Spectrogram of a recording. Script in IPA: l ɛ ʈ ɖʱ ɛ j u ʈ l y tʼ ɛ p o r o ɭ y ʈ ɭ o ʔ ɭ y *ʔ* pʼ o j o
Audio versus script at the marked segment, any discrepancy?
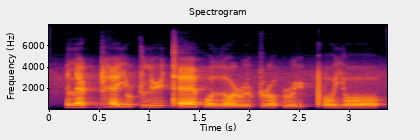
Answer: no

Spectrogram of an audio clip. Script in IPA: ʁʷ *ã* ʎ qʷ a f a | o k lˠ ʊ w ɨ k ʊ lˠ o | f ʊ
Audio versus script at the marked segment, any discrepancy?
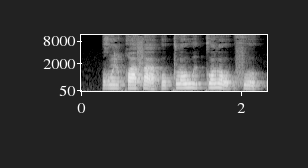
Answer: no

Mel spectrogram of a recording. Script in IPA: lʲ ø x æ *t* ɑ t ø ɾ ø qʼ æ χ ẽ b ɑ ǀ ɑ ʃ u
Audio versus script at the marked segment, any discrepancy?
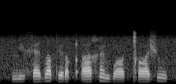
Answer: yes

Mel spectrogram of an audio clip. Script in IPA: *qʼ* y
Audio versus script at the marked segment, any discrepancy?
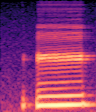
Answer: yes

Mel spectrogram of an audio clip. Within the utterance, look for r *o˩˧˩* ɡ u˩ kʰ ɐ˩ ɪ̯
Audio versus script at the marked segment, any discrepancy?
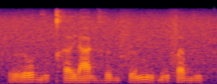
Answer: no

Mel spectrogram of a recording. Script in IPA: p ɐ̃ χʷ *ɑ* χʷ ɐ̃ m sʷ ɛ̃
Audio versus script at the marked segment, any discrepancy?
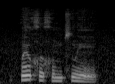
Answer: yes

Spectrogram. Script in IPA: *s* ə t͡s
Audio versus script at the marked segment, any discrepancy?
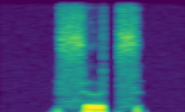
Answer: no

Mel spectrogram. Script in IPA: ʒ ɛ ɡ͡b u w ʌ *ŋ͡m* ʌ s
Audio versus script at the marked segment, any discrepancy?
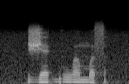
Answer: yes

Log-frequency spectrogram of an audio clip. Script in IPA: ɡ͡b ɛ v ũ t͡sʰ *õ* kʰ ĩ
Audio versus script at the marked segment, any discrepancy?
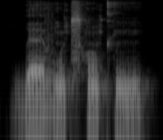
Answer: no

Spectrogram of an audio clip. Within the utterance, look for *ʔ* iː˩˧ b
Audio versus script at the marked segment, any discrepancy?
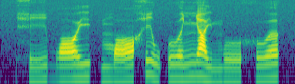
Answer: yes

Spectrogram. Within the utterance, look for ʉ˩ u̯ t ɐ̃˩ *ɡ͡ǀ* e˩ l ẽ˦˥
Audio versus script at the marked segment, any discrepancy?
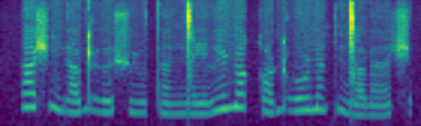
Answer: yes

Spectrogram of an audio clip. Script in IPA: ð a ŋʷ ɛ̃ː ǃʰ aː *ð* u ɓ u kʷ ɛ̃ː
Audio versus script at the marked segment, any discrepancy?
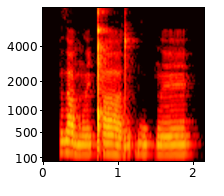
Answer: yes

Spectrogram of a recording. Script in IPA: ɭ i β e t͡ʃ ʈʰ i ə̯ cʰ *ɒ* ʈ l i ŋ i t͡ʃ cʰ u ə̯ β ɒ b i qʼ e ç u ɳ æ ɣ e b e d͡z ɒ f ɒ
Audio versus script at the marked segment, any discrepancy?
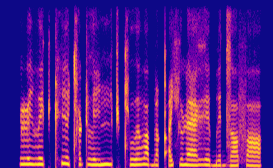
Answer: no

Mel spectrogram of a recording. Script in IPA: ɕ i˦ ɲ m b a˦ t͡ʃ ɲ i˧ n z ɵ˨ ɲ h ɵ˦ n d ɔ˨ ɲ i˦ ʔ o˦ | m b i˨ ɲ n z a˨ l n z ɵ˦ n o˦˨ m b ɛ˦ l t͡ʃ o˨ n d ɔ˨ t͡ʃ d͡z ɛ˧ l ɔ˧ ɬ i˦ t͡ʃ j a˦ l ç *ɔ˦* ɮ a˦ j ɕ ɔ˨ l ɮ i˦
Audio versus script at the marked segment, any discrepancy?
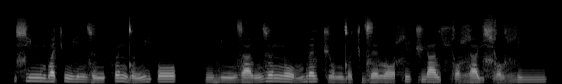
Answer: yes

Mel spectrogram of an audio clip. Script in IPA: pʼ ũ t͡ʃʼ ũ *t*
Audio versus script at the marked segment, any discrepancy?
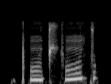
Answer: no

